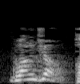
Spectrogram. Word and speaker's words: Guangzhou: Guangzhou.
